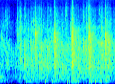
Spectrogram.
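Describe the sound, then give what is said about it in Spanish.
A church audience applauds for the Lord during a Spanish-language sermon, a dense patter of many hands clapping steadily for a couple of seconds, with a few louder bursts rising above the wash of claps. “Un aplauso al Señor.”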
